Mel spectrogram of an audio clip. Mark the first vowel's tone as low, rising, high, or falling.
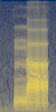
low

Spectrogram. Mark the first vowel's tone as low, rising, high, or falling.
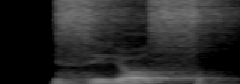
low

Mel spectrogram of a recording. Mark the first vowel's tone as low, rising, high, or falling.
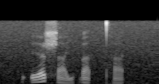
rising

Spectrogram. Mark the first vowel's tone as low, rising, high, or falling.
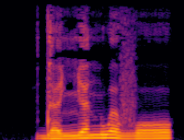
low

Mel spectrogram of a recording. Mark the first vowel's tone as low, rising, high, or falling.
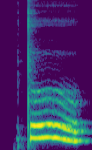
falling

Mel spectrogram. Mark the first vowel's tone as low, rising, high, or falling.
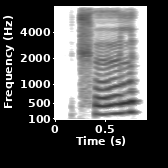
rising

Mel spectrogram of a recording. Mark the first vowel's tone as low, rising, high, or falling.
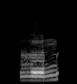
rising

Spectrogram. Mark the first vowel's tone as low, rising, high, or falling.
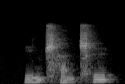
rising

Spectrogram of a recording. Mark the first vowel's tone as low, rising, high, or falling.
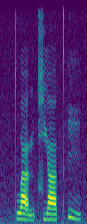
low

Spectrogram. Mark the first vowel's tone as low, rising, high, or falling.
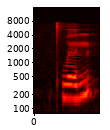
rising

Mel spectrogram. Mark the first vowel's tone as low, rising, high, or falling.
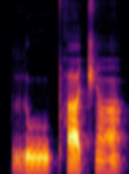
low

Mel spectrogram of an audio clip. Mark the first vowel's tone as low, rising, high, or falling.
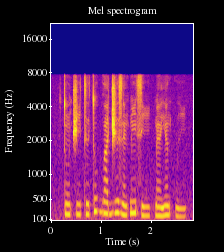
low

